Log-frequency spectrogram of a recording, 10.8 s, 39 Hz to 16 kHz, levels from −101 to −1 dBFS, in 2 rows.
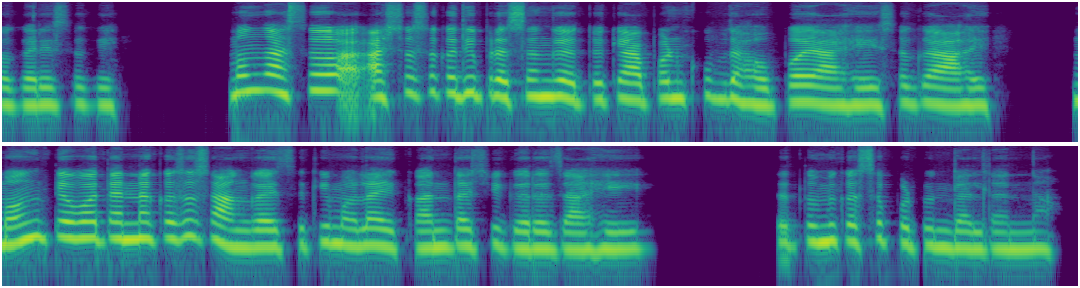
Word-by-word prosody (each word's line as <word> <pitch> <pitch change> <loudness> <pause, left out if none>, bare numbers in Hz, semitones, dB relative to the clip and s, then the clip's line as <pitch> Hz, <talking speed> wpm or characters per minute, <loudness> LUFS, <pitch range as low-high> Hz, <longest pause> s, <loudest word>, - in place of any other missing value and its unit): वगैरे 195 0 -3
सगळे. 200 0 -9 0.6
मग 345 +3 +1
असं 355 +4 +3 0.2
असं-असं 320 +3 -4
कधी 315 0 +1
प्रसंग 275 0 +3
येतो, 245 -3 +2
की 260 - -3
आपण 255 +2 +2
खूप 275 -4 -7
धावपळ 220 -2 +1
आहे, 200 0 0
सगळं 210 +2 -5
आहे, 195 0 +2 0.5
मग 275 +7 +4
तेव्हा 310 -1 +4
त्यांना 300 0 +4
कसं 310 +2 -1
सांगायचं, 215 -5 0
की 255 - -4
"मला 230 -1 0
एकांताची 215 +2 -3
गरज 200 -1 -2
आहे", 195 +1 -3 0.7
तर 255 - -5
तुम्ही 260 +1 +3
कसं 270 +2 -4
पटवून 230 -3 -4
द्याल 200 -1 -3
त्यांना? 195 0 -5
225 Hz, 175 wpm, -20 LUFS, 200-275 Hz, 0.7 s, मग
